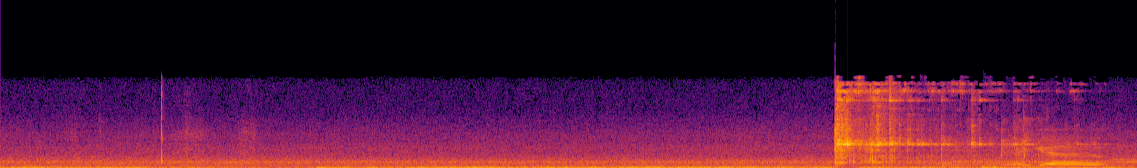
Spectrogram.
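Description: Wind rumbling on the microphone, then about six seconds in a putted disc strikes a metal disc golf basket: a sharp metallic clank with chains jingling and ringing for about a second.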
